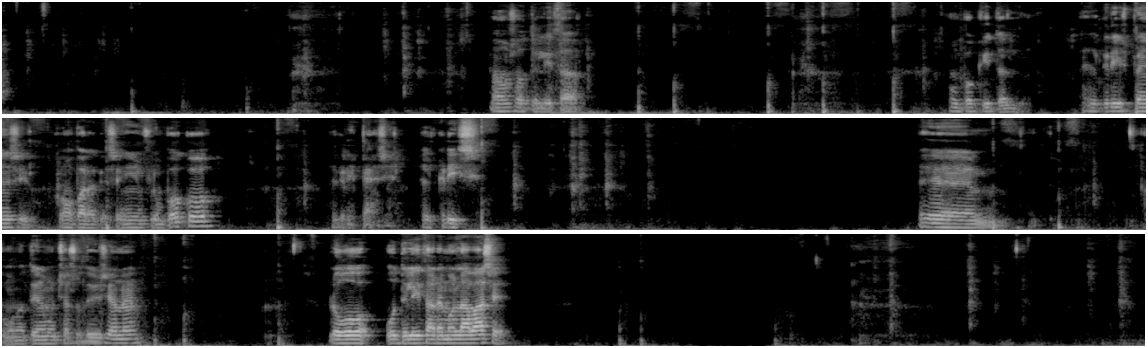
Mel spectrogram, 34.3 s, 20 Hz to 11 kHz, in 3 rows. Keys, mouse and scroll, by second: 0.0 1, 0.2 right click, 0.5 middle click, 1.0 g, 1.4 click, 2.9-6.5 shift+middle drag, 3.8 Tab, 5.5 shift+c, 5.8 f, 6.5 click, 7.3 middle click, 7.7-9.4 drag, 9.4-11.4 shift+middle drag, 11.4 ctrl+click, 12.1 middle click, 12.6 click, 13.3-14.3 middle drag, 14.3 ctrl+click, 15.1-16.3 shift+middle drag, 16.3 ctrl+click, 16.8-21.4 shift+middle drag, 21.4-22.6 drag, 22.6-24.5 middle drag, 23.7 Tab, 24.5-31.2 drag, 31.2-34.3 middle drag, 31.6 Tab.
